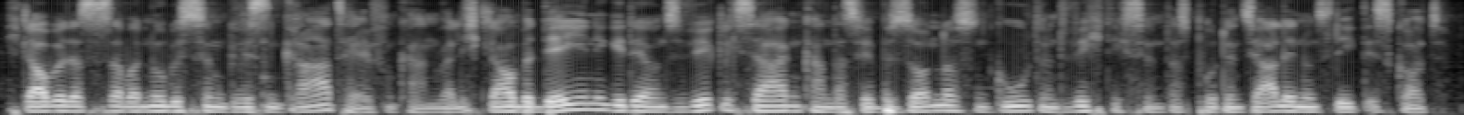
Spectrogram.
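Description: A man's voice: mid-range voice, fairly even intonation, quick pace, few pauses, dark tone, dry recording. A man preaching a sermon in a personal, confessional way, often restarting his sentences and using fillers.

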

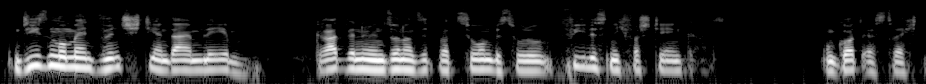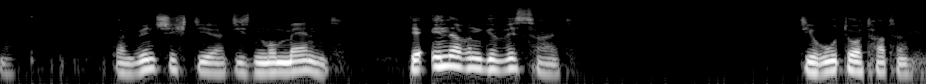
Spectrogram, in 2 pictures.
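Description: A man's voice: mid-range voice, moderate pace, long pauses, mellow, dry recording. A man preaching a sermon, speaking emphatically and addressing the listener directly with rhetorical questions.

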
